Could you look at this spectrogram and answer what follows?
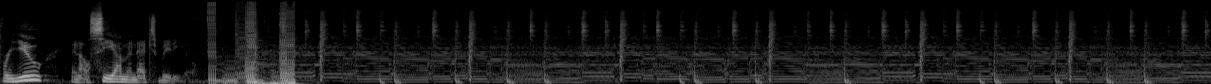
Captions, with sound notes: and I'll see you on the next video. (electric blast) (energetic rock music)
